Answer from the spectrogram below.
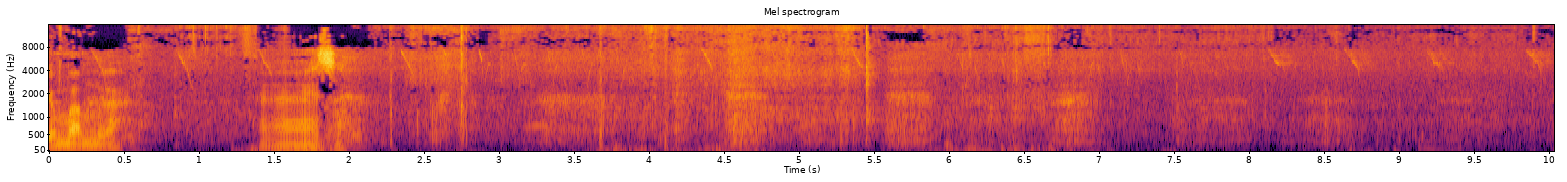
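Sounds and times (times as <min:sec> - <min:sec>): leaves rustling: 0:00.6 - 0:09.7.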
